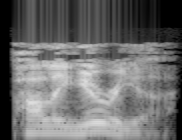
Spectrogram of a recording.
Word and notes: polyuria: British English

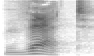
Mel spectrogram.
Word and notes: vet: American English

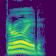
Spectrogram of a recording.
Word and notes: droid: British English

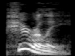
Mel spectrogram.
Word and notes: puerilely: British English

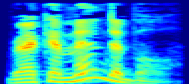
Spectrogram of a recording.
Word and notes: recommendable: British English

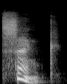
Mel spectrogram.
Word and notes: sank: British English

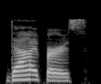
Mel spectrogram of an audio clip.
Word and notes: diapers: British English

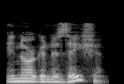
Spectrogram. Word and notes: inorganization: British English

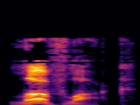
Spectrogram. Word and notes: lovelock: British English

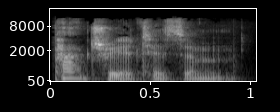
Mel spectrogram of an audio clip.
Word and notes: patriotism: British English

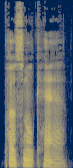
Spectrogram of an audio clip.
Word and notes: personal care: British English

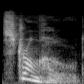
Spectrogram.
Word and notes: stronghold: British English

